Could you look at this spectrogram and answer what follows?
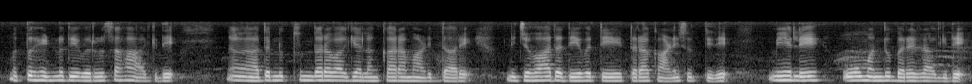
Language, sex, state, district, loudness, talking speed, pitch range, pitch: Kannada, female, Karnataka, Dakshina Kannada, -17 LUFS, 110 wpm, 170-190 Hz, 180 Hz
